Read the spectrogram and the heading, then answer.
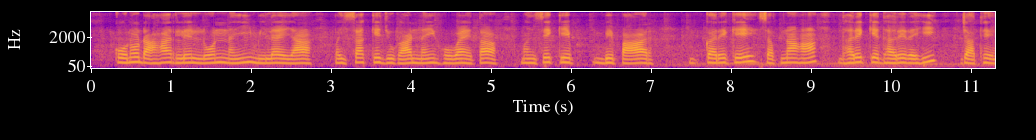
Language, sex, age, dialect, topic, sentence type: Chhattisgarhi, female, 25-30, Central, banking, statement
